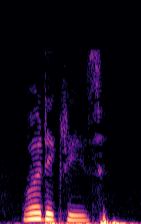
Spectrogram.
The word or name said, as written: verdigris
